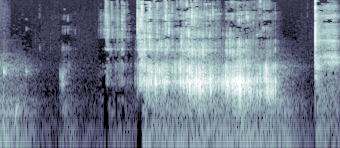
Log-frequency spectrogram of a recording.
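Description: A brownish beer is poured into a glass, a steady fizzing, gurgling pour lasting a couple of seconds, preceded by a few soft clicks and followed by a brief sharp clatter.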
